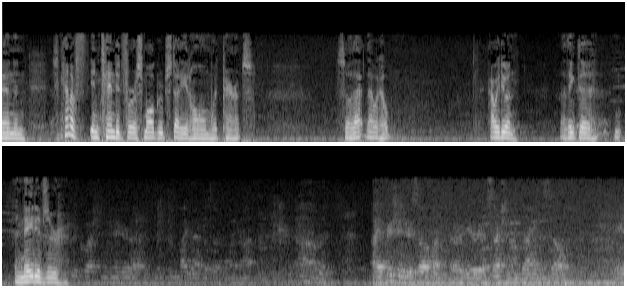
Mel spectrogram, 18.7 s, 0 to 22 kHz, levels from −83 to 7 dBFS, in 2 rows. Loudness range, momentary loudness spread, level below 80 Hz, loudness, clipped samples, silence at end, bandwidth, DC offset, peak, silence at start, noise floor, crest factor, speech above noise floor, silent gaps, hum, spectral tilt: 15 LU; 25 LU; -40 dBFS; -18 LUFS; under 0.1%; 0 s; 8.8 kHz; under 0.1%; 0 dBFS; 0 s; -44 dBFS; 18 dB; 28 dB; none; none; -7.5 dB/octave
